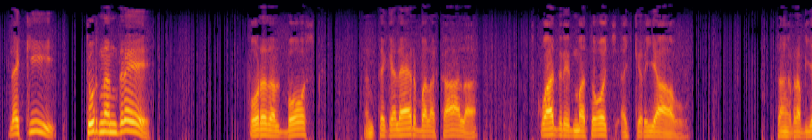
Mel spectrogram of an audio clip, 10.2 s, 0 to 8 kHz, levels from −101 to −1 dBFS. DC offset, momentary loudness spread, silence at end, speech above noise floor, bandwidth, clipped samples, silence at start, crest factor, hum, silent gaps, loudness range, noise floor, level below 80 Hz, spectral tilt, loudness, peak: under 0.1%; 15 LU; 0 s; 42 dB; 6.8 kHz; under 0.1%; 0.1 s; 20 dB; none; none; 4 LU; -61 dBFS; -46 dBFS; -9 dB/octave; -20 LUFS; -2 dBFS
